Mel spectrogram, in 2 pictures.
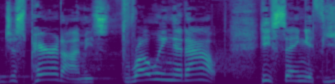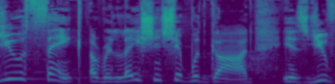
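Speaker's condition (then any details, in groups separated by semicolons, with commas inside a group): No condition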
